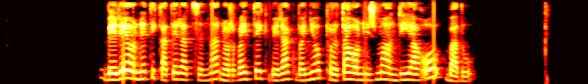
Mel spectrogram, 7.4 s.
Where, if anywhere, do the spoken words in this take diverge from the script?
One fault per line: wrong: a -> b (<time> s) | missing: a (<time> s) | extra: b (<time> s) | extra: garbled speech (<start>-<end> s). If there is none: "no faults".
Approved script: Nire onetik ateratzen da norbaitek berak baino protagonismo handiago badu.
wrong: Nire -> Bere (1.4 s)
